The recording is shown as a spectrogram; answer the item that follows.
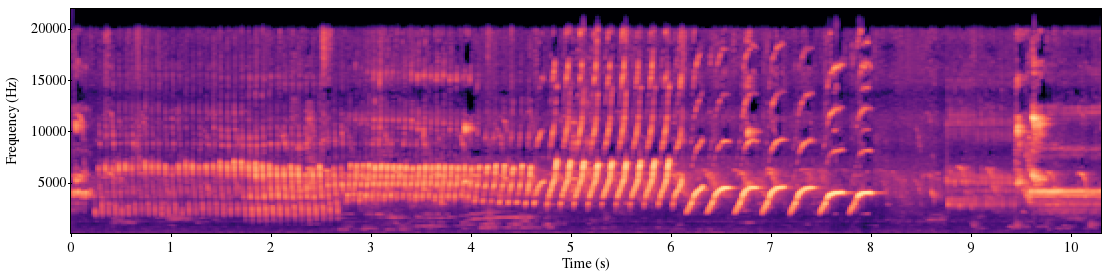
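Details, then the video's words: Prolific canary song used as a lure to train young canaries: dense fast trills, buzzy rattles and a run of rising whistled sweeps repeated several times a second, ending with a harsh high burst after a brief pause. "Pancingan kenari gacor buat kenari paud"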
